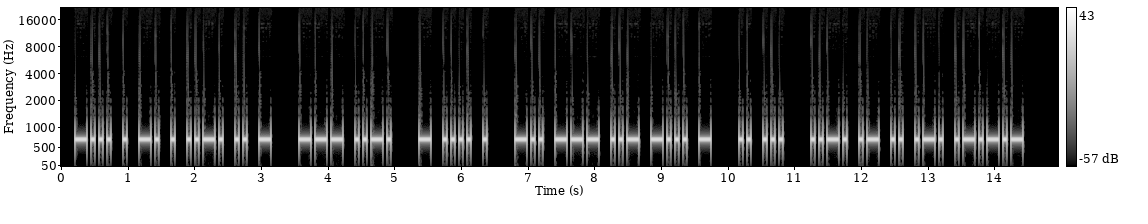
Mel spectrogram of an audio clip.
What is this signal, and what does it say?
Morse code, heard as a keyed tone, about 20 wpm, 700 Hz. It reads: BENEFIT OF THE DOUBT IS FAIR.
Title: Sentences with 8-Word Phrases - 20wpm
